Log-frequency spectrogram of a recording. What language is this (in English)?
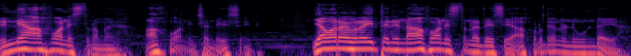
Telugu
